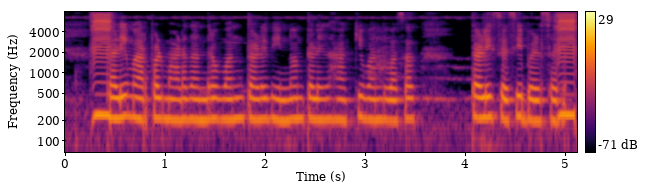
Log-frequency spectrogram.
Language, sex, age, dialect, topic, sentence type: Kannada, male, 25-30, Northeastern, agriculture, statement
